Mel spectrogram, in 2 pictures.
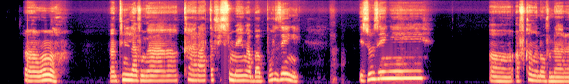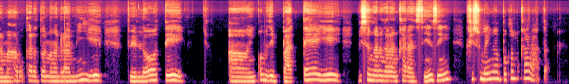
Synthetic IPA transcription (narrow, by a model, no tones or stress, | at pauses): ao | ant̪inilavaŋəkʰaɾat̪əfi̥sumeŋababuzeɲi | izozeɲi | afḁkaŋanovanəɾamaɾukaɾat̪oanmaŋaɳɖ͡ʐamieb̥elɔt̪e | aiɲikamazebat̪ɛe | misaŋaɾaŋaɾaŋkaɾazenzeɲi | fisumajŋabokanikaɾat̪ə̥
